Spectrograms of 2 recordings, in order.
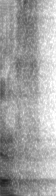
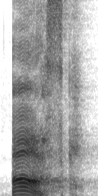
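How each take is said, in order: First: The word is said without a K sound. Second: The word is said with a K sound.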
